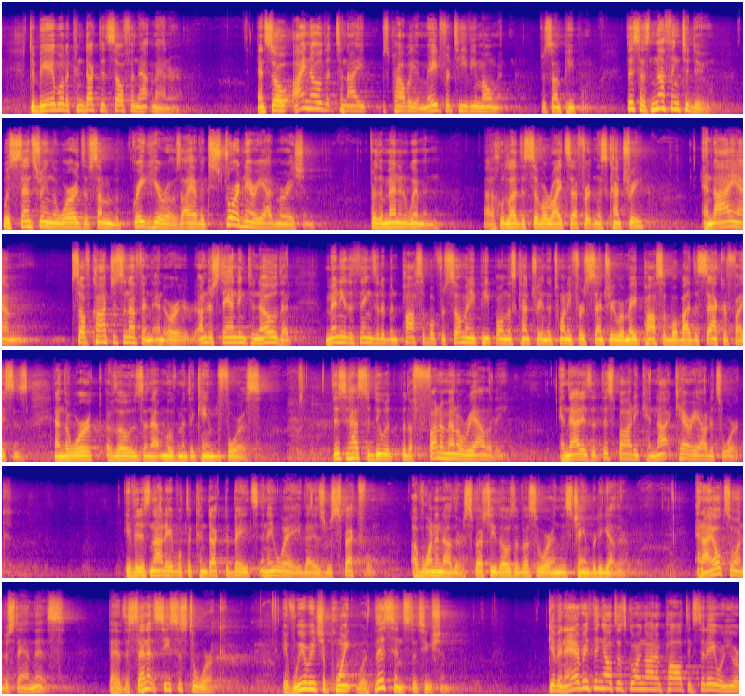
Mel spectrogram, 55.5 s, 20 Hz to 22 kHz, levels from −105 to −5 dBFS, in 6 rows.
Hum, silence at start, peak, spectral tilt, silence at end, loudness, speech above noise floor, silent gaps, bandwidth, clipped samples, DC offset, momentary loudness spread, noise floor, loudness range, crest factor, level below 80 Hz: none; 0.2 s; -4 dBFS; -3.5 dB/octave; 0 s; -17 LUFS; 40 dB; none; 15 kHz; under 0.1%; under 0.1%; 11 LU; -57 dBFS; 5 LU; 16 dB; -64 dBFS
